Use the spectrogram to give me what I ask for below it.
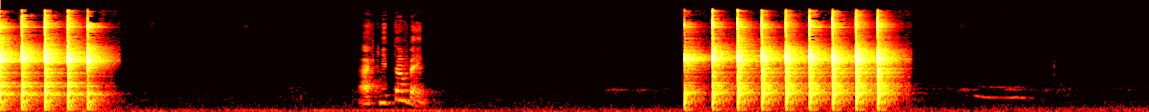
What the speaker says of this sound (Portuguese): Eu coloco e vou martelar.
